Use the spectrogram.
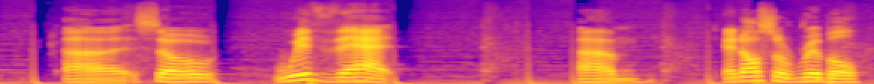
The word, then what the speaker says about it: Ribble: So with that, and also Ribble kind of rhymes with nipple.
